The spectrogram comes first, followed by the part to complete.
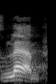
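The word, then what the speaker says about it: لام: what did i say the edge of the tongue not the tip here the edge and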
